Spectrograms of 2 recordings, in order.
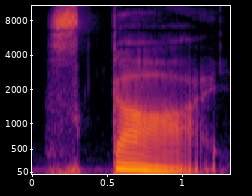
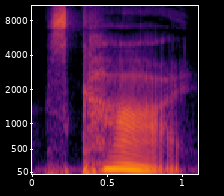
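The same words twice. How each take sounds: First: The sound after s is a g sound. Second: The sound after s is a k sound. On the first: The speaker calls it right. "但实际上是sky" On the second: The speaker calls it wrong. "如果按照拼写呢，就念成了sky"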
